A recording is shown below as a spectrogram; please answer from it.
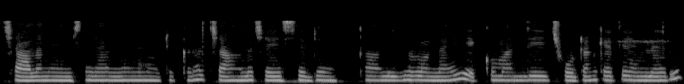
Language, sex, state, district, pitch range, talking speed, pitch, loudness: Telugu, female, Andhra Pradesh, Visakhapatnam, 185-195 Hz, 115 wpm, 190 Hz, -30 LUFS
